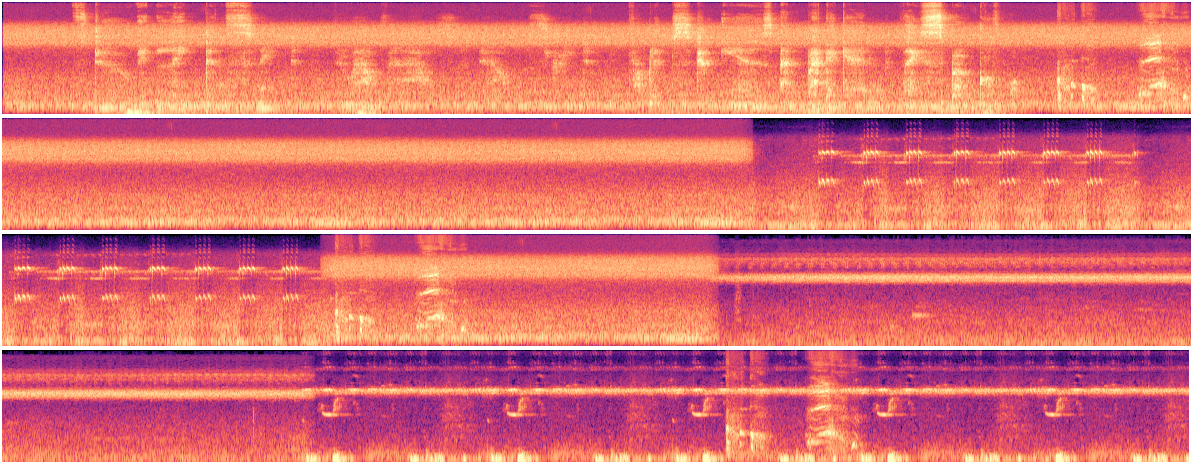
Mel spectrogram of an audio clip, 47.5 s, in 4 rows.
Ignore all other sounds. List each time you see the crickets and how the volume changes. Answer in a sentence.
You can hear the crickets from 0.0 to 47.4 s, at a steady volume.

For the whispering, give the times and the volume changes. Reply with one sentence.
The whispering can be heard from 0.7 to 10.2 s, getting quieter then louder.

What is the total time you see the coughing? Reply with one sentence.
You can hear the coughing for 4 seconds altogether.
